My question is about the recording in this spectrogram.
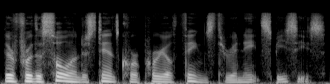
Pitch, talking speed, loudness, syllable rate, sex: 120 Hz, 165 wpm, -19 LUFS, 5.9 syllables/s, male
